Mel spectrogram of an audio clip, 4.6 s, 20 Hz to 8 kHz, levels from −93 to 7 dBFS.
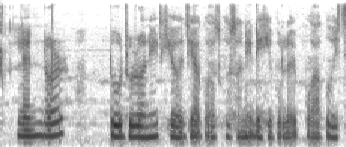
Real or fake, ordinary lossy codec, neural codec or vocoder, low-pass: real; none; none; 7.2 kHz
